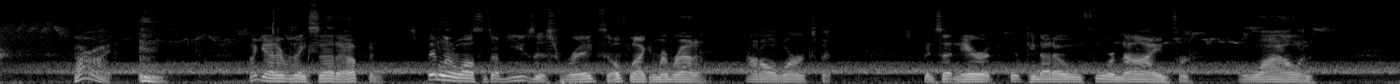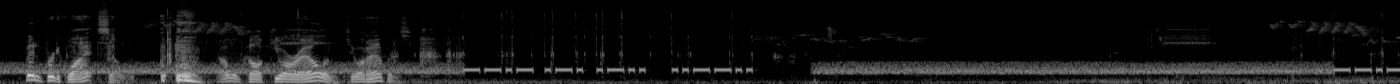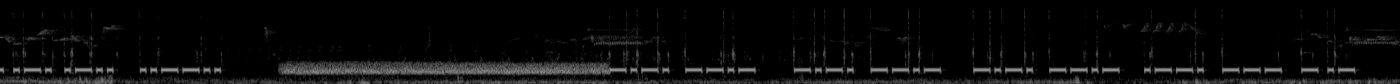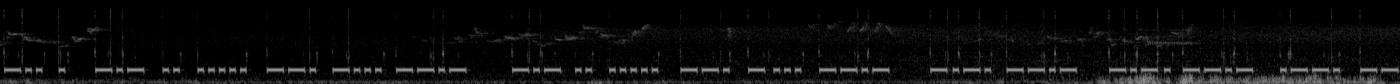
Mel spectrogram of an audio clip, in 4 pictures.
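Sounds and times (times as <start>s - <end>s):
birds chirping faintly: 0.0s - 56.0s
receiver hiss: 0.0s - 56.0s
morse code tone: 18.5s - 21.6s, 27.4s - 30.2s, 34.1s - 56.0s.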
